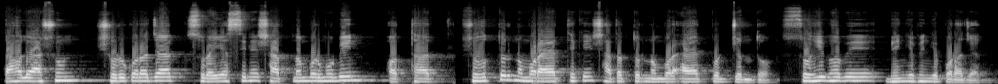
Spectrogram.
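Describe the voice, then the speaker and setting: A man with a Bangladeshi Bengali accent teaching Quran recitation step by step, switching between drawn-out melodic chanting of verses and plain spoken pointers on how to say them. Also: on the high side, dark tone, clear, resonant tone. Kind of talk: slow step-by-step recitation lesson.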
